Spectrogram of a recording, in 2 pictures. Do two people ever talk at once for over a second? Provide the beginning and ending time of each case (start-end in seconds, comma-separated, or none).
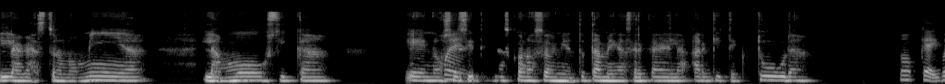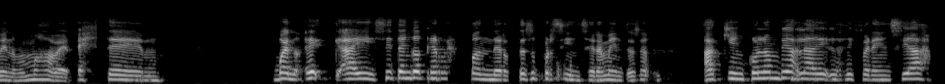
none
